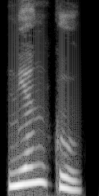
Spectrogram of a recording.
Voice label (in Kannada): "ನಾಯಂಕ", Kannada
